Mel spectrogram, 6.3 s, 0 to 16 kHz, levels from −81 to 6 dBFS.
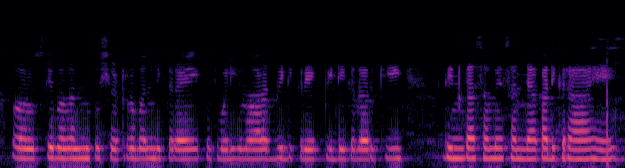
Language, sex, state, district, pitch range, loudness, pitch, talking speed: Hindi, female, Rajasthan, Nagaur, 210-220 Hz, -30 LUFS, 215 Hz, 250 wpm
